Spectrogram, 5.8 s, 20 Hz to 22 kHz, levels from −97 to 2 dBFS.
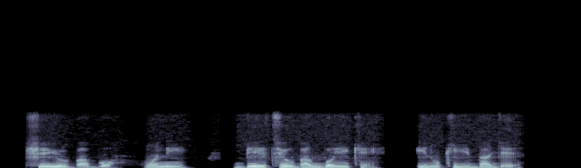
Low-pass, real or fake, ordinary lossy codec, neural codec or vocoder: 7.2 kHz; real; none; none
